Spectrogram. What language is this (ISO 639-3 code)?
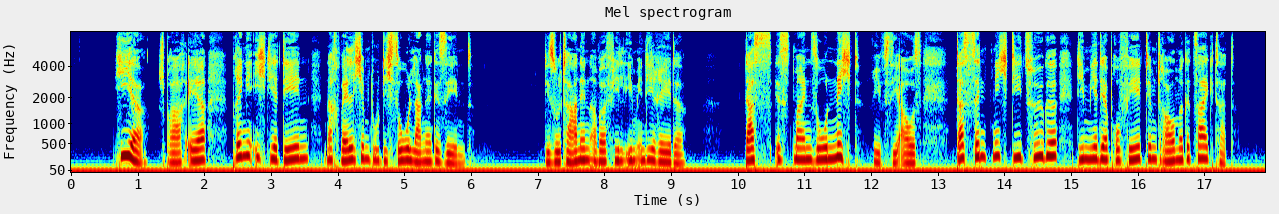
deu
